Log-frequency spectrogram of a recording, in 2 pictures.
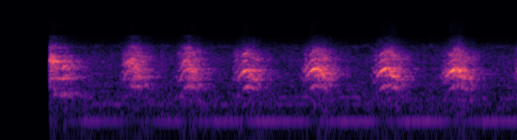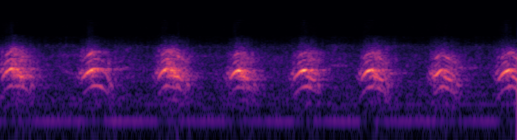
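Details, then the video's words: Domestic cat barking: about fifteen short, harmonic, bark-like bursts at a steady pace of roughly two per second, with a low electrical hum running underneath. "лающий котbarking cat(吠貓).吠える猫"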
